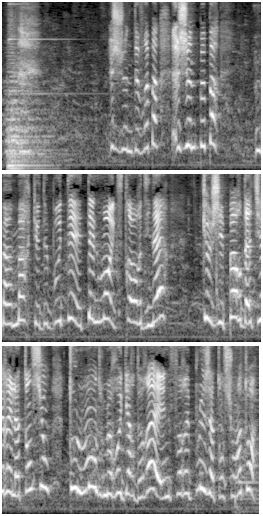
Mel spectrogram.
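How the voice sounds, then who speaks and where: A woman voicing an earnest, eager young filly pony in a French cartoon dub, with an expressive girlish delivery. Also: extremely high pitch, normal speed, faint music behind, a faint crowd. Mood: flustered bluffing.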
